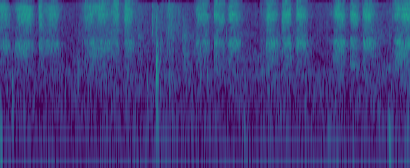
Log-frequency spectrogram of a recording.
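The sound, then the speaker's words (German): A word written down by hand: a faint, continuous scratchy scribble of pen strokes with small pauses between letters. “Schreib es mal äußere.”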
